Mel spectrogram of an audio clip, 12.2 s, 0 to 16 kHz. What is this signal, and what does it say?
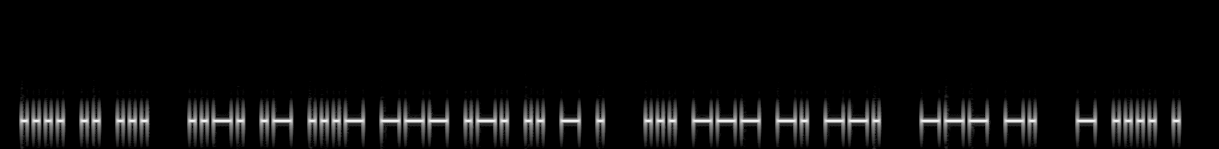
Morse code, heard as a keyed tone, about 21 wpm, 700 Hz. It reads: HIS FAVORITE SONG ON THE
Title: Difficult Sentences with Hints - 20wpm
